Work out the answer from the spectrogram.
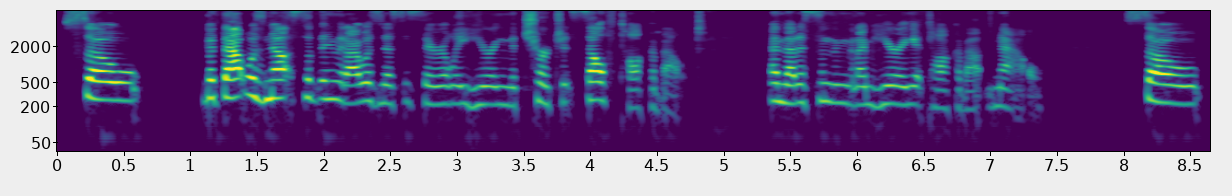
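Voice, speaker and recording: A woman's voice: on the high side, no echo. A woman speaking as a panelist in a discussion, articulate and reflective, setting out considered thoughts.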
